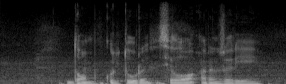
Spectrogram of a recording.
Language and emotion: Russian, neutral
